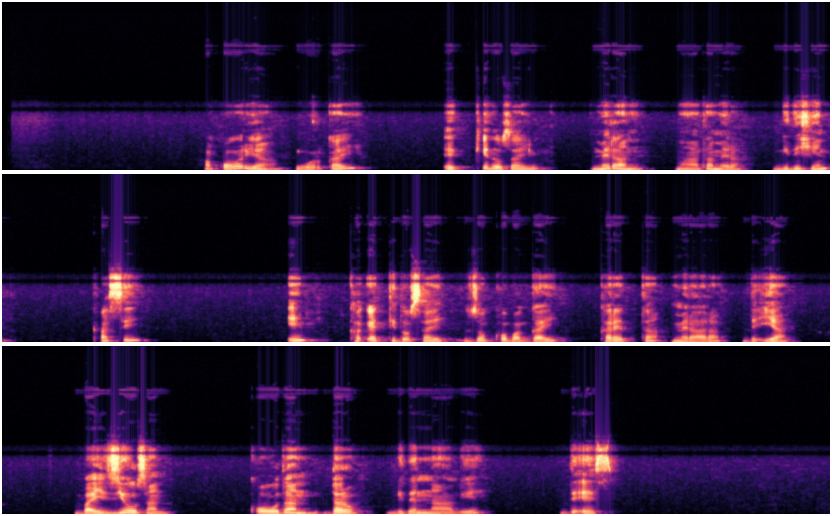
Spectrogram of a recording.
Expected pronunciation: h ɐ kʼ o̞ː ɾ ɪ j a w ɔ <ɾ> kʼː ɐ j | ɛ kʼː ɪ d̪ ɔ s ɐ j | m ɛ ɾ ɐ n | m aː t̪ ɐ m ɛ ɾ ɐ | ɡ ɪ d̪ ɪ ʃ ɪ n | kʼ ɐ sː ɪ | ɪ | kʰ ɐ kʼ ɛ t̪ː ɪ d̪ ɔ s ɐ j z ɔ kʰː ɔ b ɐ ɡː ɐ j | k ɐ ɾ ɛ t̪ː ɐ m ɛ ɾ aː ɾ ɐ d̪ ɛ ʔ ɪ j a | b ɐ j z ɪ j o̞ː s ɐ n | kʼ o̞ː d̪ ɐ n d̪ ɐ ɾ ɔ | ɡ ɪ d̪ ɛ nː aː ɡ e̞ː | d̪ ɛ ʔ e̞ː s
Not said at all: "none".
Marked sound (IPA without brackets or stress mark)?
ɾ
